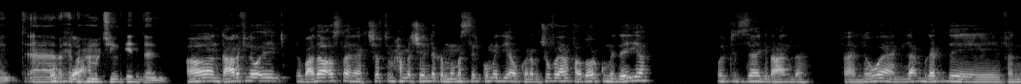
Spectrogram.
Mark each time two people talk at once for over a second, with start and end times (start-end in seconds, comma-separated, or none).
none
